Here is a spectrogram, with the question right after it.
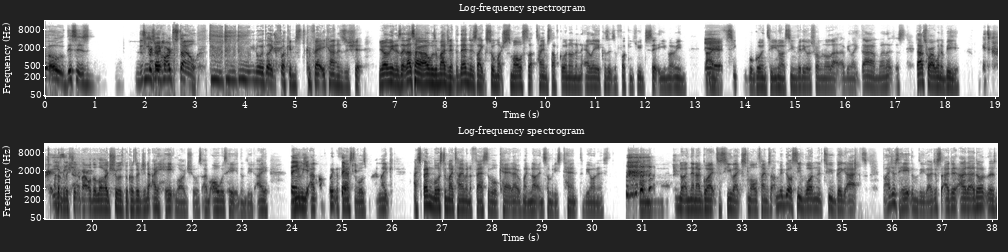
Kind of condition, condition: link, video call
